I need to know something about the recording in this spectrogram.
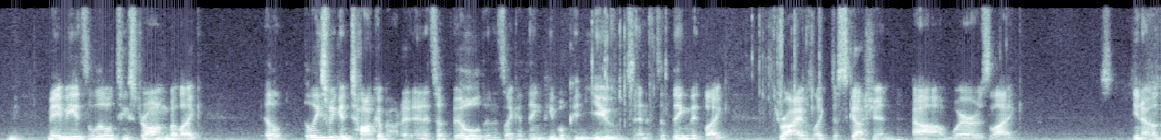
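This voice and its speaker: A man, a game developer, thinking aloud in a casual podcast panel discussion, often pausing and restarting. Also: medium pitch, fairly bright tone, slight background noise. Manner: hesitant, many fillers and restarts.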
